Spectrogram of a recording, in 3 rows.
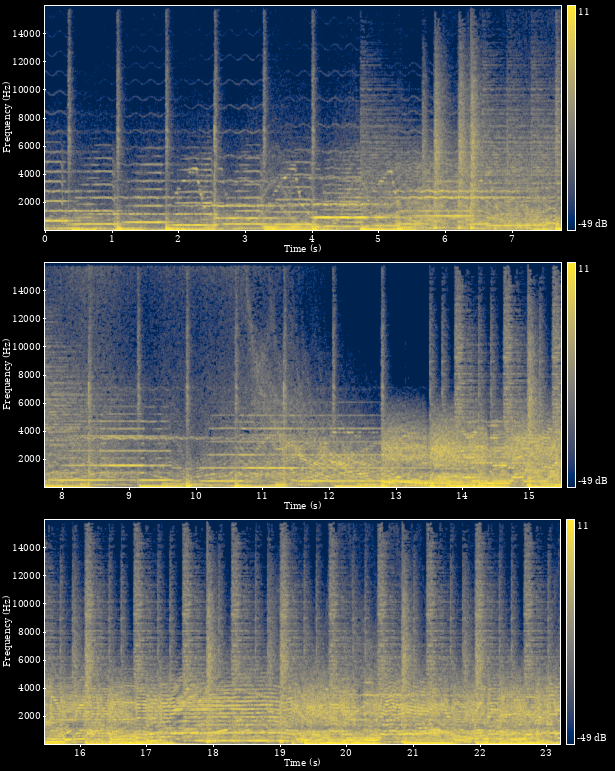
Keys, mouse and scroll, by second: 2.4 x, 2.4-5.8 drag, 5.0 x, 6.2 click, 8.8 click, 9.6 click, 10.3 click, 11.0 click, 12.0 KP_Divide, 13.4 click, 13.7 right click, 14.1 Tab, 14.1 middle click, 14.3 Tab, 15.2 KP_Divide, 15.8 KP_3, 16.2 KP_1, 17.0 x, 17.5-20.9 drag, 21.2 x, 21.8 click.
